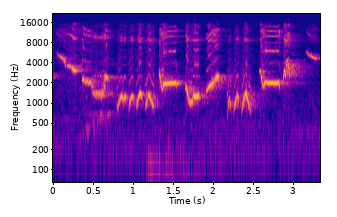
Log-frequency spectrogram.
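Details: Loud, varied song of a white-rumped shama meant to restart singing in caged birds: a high downslurred whistle, then repeated looping fluty notes and quick trills that rise and fall in a steady, musical stream.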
